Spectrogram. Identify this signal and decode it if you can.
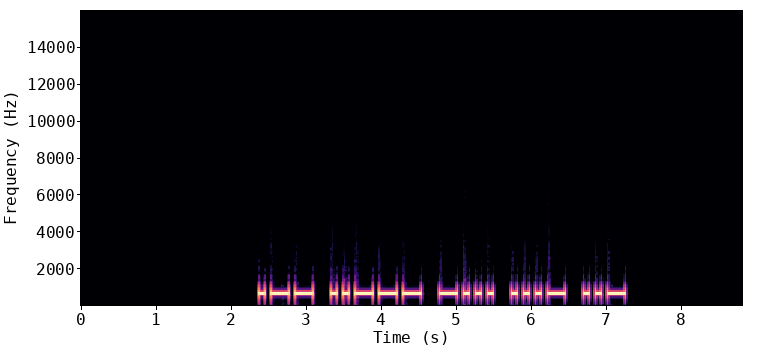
Morse code, heard as a keyed tone, about 15 wpm, 700 Hz. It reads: W2BVU
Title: USA Call Signs - 5 Characters - Repeated 2x - 15wpm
